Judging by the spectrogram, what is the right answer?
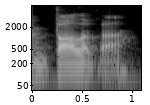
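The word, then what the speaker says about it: Arboliva: so bad at this are Bulova that's how you pronounce it because it's Olive um has a signature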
